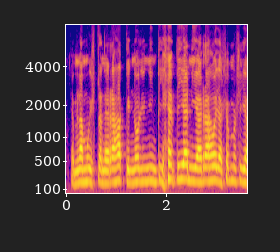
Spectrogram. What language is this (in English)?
Finnish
